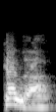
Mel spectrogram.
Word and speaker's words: kala: So um remember this word kala with a short a not to be confused with kala meaning time or time in duration.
